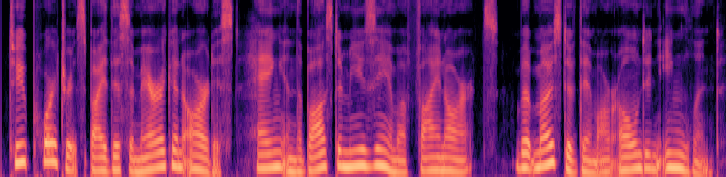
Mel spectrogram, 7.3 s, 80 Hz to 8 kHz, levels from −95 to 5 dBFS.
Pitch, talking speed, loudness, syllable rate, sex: 180 Hz, 180 wpm, -17 LUFS, 4.7 syllables/s, female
